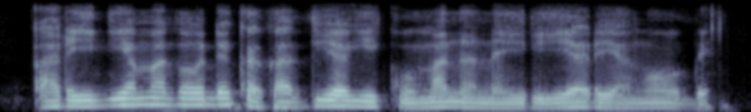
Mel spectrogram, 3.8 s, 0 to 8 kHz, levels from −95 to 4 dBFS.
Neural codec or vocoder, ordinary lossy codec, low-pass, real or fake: codec, 44.1 kHz, 2.6 kbps, SNAC; none; 7.2 kHz; fake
